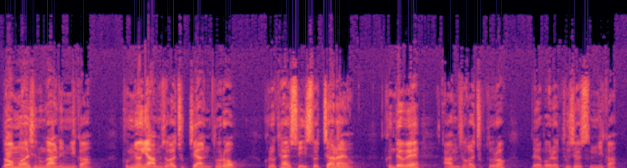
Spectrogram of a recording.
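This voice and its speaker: A priest voicing an indignant young angel. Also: male voice, medium pitch, steady tone, brisk, warm tone, long reverb tail, close to an everyday voice. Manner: pleading, then protesting hotly.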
